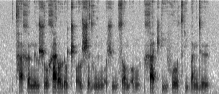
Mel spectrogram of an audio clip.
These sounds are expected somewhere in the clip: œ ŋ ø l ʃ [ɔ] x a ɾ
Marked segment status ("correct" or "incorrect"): incorrect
